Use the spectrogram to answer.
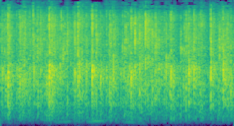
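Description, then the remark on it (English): A steady round of applause from a crowd at the live announcement event for the JAKIB postgame show, dense overlapping claps sustained at an even, fairly loud level throughout, with no voices standing out. “Big round of applause for these guys.”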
